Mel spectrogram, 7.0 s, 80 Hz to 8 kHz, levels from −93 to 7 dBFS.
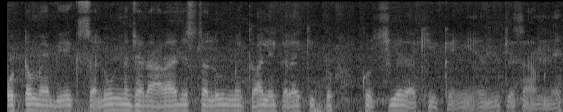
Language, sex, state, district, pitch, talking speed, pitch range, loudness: Hindi, male, Bihar, Jamui, 100 Hz, 185 wpm, 90-105 Hz, -36 LUFS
